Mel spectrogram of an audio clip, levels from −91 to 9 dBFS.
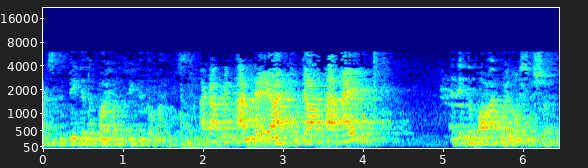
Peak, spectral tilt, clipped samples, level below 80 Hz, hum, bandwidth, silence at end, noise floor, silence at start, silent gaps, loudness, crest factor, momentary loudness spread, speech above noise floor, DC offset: -6 dBFS; -7 dB/octave; under 0.1%; -56 dBFS; none; 6.4 kHz; 0 s; -53 dBFS; 0 s; none; -23 LUFS; 18 dB; 16 LU; 29 dB; under 0.1%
